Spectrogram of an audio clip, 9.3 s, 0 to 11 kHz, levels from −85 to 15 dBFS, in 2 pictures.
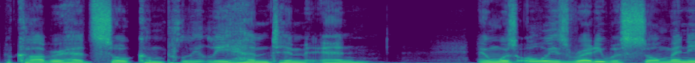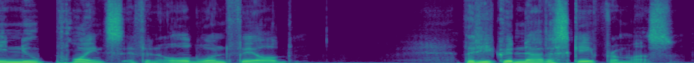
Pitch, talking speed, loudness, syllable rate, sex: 175 Hz, 180 wpm, -18 LUFS, 5.8 syllables/s, male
